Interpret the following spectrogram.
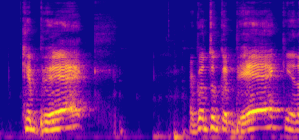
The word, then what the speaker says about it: Quebec: Um it's pronounced Kebec. Kebec.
